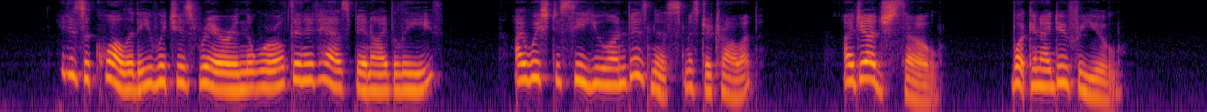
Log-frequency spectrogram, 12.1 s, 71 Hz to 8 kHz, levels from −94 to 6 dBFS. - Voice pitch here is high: Yes, high, 225 Hz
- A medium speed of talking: Yes, average, 170 wpm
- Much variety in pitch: Yes, wide, 6.3 semitones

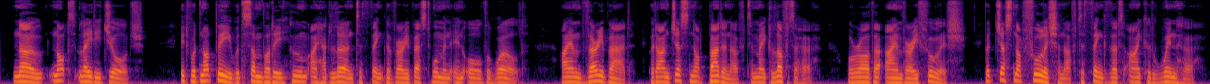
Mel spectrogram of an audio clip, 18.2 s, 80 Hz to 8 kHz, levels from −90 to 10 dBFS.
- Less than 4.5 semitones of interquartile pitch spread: Yes, average, 3.2 semitones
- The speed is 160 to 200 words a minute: Yes, average, 190 wpm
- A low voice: Yes, low, 130 Hz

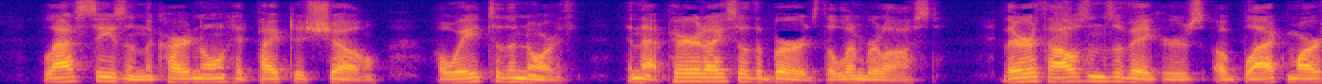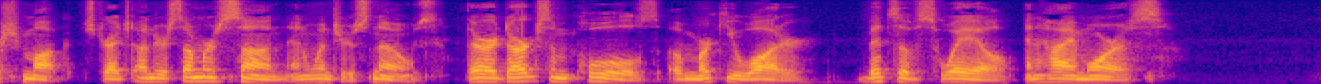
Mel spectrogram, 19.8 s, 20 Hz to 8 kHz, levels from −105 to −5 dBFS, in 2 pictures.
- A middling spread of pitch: Yes, average, 4.1 semitones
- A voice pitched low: Yes, low, 115 Hz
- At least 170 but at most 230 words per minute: No, average, 145 wpm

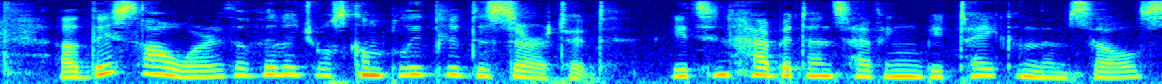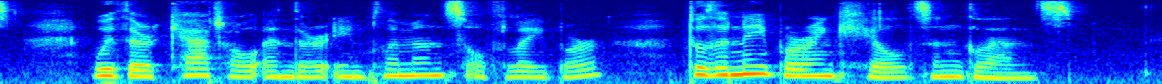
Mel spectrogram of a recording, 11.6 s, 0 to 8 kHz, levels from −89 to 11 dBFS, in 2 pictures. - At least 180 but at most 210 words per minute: No, average, 140 wpm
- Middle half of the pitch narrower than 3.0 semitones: No, average, 4.0 semitones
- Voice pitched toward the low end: No, high, 190 Hz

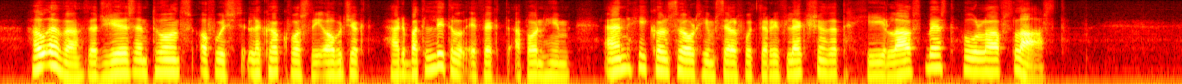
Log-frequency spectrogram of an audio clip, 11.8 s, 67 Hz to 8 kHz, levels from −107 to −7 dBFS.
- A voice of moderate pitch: No, low, 130 Hz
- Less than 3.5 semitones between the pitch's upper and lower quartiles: Yes, average, 2.8 semitones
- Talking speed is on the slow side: No, average, 155 wpm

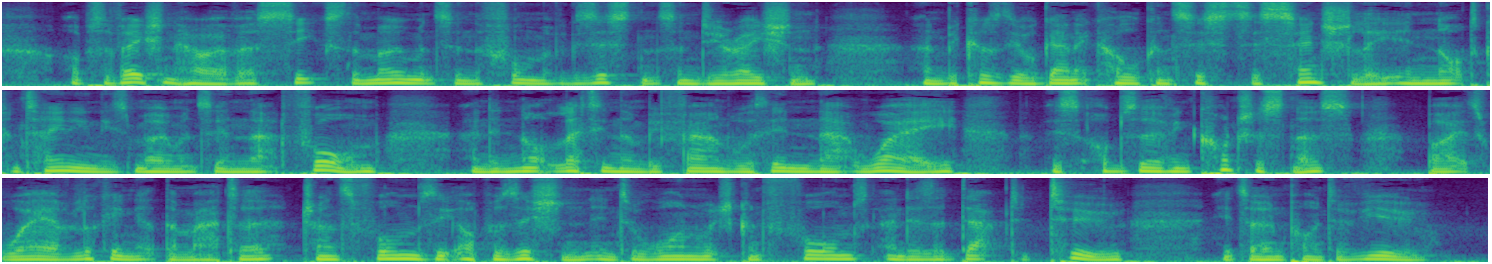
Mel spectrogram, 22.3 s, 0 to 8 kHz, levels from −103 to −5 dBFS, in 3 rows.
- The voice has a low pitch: Yes, low, 105 Hz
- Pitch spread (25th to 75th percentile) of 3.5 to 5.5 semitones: No, average, 2.9 semitones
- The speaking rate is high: No, average, 175 wpm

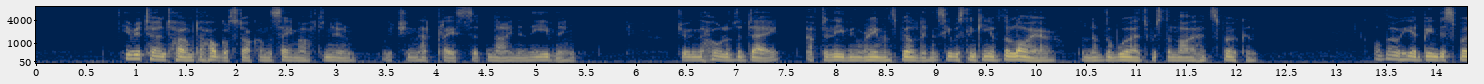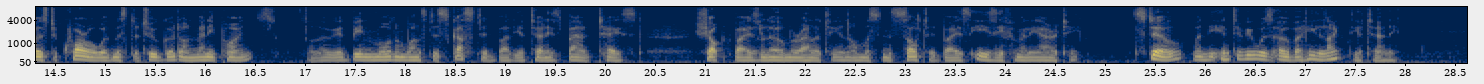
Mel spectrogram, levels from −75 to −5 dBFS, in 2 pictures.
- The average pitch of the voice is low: Yes, low, 115 Hz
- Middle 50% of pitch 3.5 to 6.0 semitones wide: No, narrow, 2.6 semitones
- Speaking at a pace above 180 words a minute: Yes, average, 190 wpm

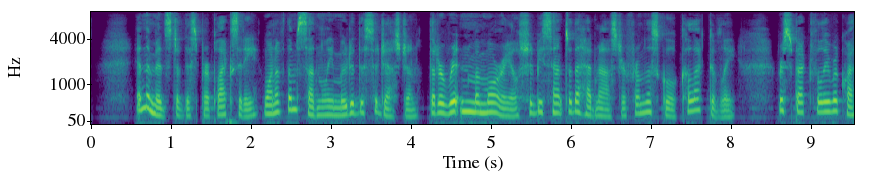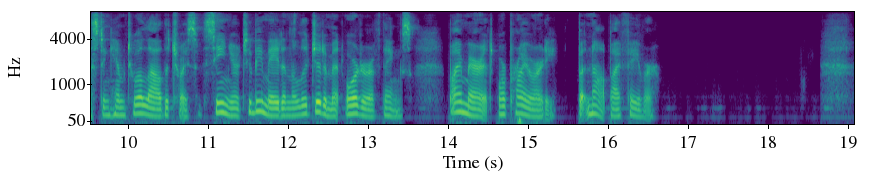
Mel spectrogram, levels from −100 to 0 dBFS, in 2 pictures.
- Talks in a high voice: No, medium, 175 Hz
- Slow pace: No, average, 170 wpm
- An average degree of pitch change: No, wide, 6.4 semitones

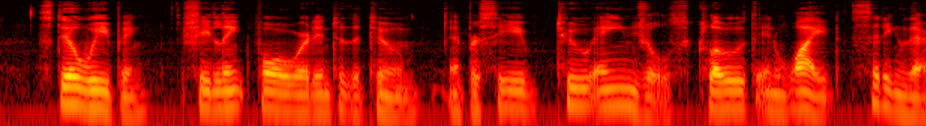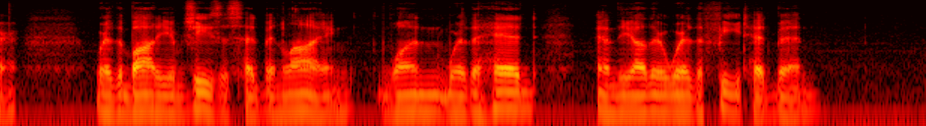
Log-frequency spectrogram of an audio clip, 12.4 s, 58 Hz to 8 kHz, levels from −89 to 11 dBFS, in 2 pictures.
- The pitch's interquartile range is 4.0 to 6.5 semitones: No, average, 2.8 semitones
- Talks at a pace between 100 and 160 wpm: No, average, 190 wpm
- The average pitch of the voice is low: Yes, low, 100 Hz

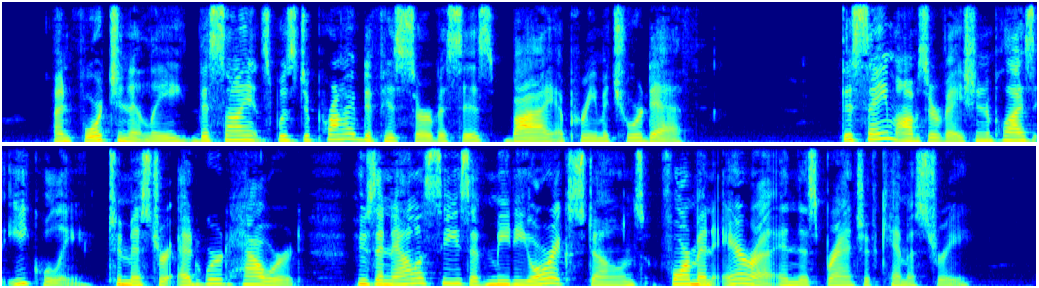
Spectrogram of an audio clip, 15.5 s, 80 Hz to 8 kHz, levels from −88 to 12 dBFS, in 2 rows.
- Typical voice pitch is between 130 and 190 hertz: No, high, 200 Hz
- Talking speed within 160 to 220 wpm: No, slow, 135 wpm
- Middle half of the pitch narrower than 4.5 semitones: No, average, 5.0 semitones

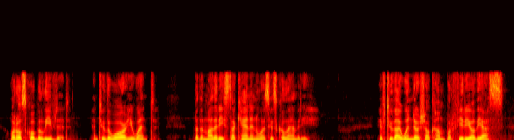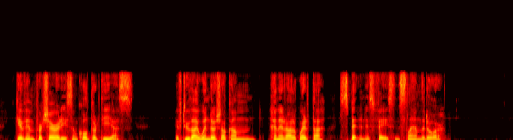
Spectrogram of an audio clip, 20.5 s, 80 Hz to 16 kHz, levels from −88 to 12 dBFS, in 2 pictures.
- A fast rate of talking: No, slow, 135 wpm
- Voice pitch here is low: Yes, low, 100 Hz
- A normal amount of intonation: No, narrow, 2.3 semitones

